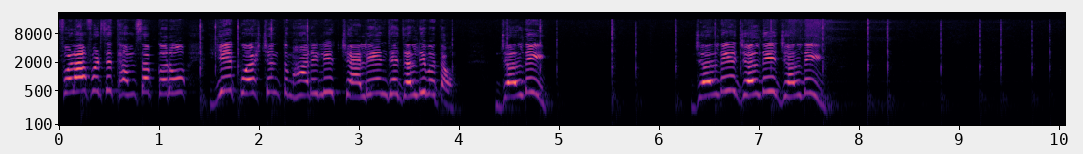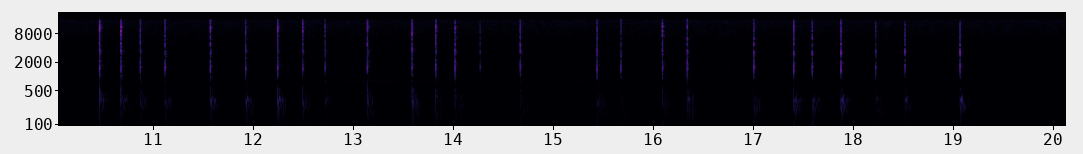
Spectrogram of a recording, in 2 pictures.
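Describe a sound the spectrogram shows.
A marker squeaks and taps on a board.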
